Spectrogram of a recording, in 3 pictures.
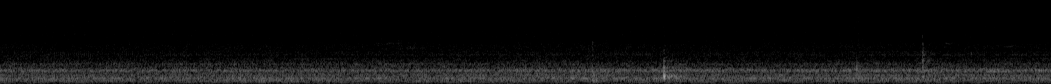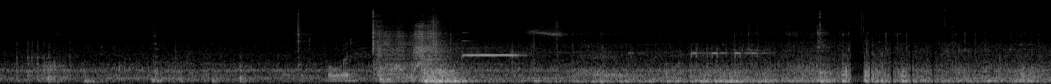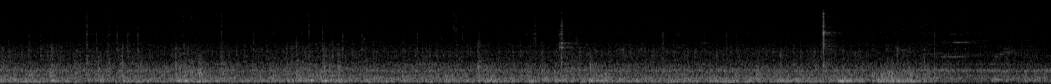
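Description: A safari vehicle's engine idles, then starts up or revs about halfway through and runs on steadily.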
